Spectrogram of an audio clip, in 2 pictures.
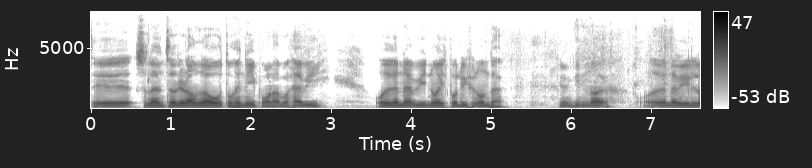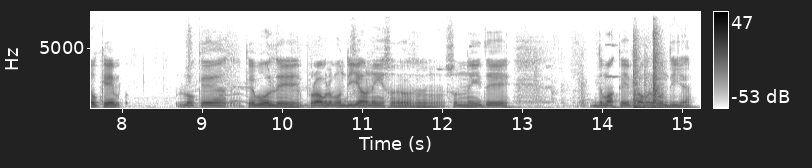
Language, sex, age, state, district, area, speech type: Dogri, male, 18-30, Jammu and Kashmir, Kathua, rural, spontaneous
